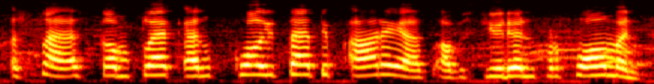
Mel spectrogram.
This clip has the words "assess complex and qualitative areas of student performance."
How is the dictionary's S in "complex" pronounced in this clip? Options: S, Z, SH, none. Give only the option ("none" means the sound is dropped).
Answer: none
